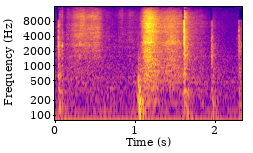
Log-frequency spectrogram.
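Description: Plastic bottom case of an Acer Predator Helios 300 laptop being handled and fitted back onto the chassis: soft scraping and rustling, a short louder rush of noise about a second in, then a sharp click just after.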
